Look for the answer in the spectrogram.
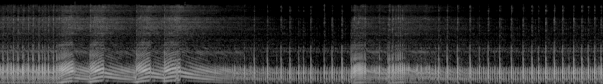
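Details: Redmax 5000 chainsaw with wide-open exhaust port muffler: quick rising blips then high steady crisp scream held under load in the cut, around 12,200 rpm, about 11,900 on a knot; runs faster after the mod.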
